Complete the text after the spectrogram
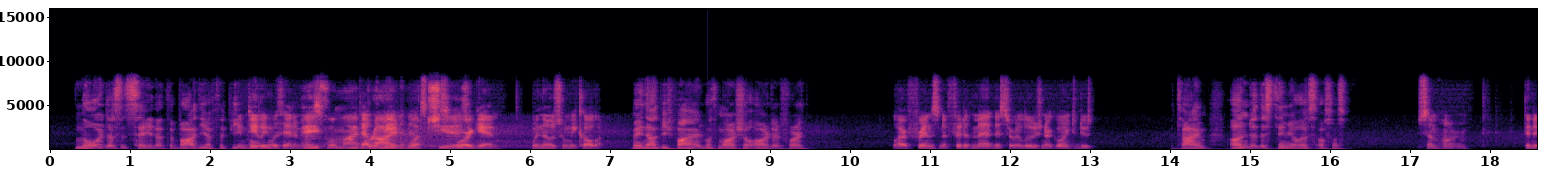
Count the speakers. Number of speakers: three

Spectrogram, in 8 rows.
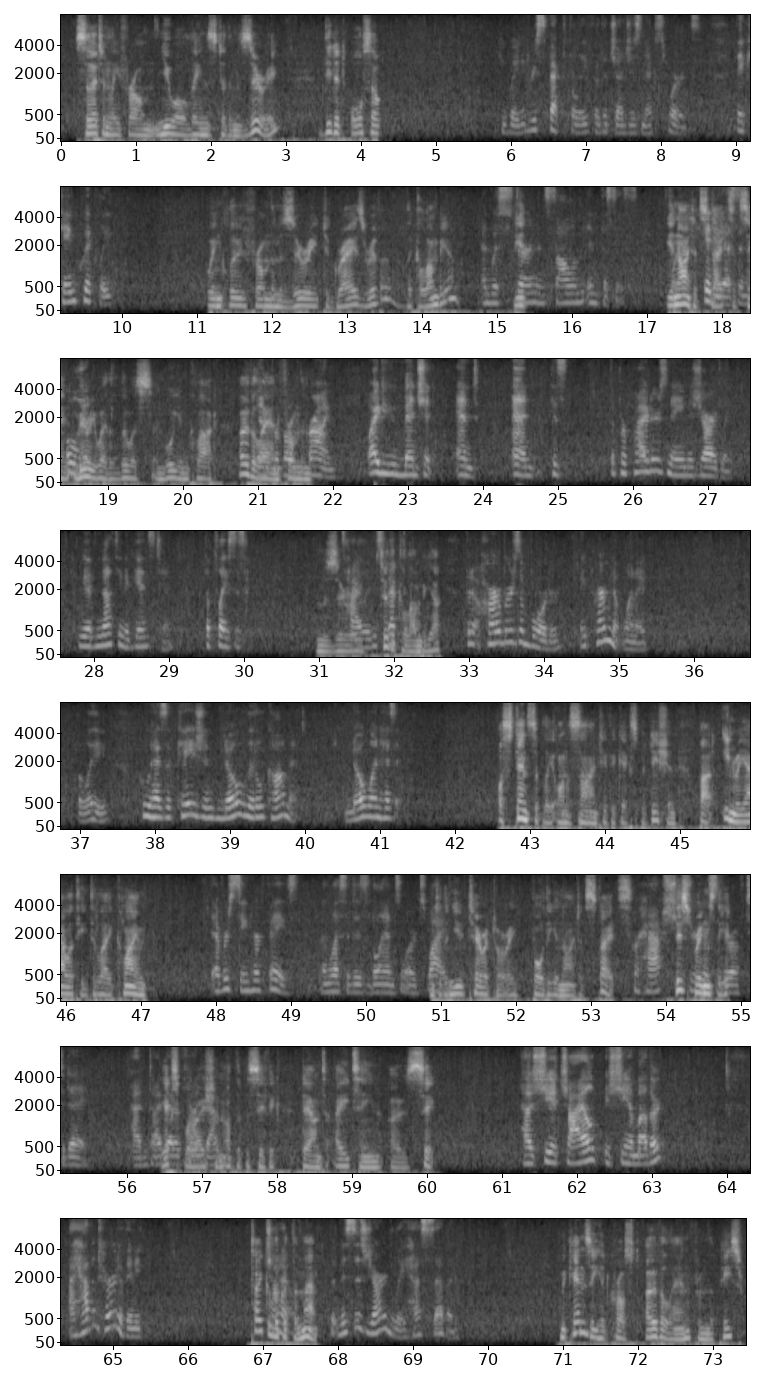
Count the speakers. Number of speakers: two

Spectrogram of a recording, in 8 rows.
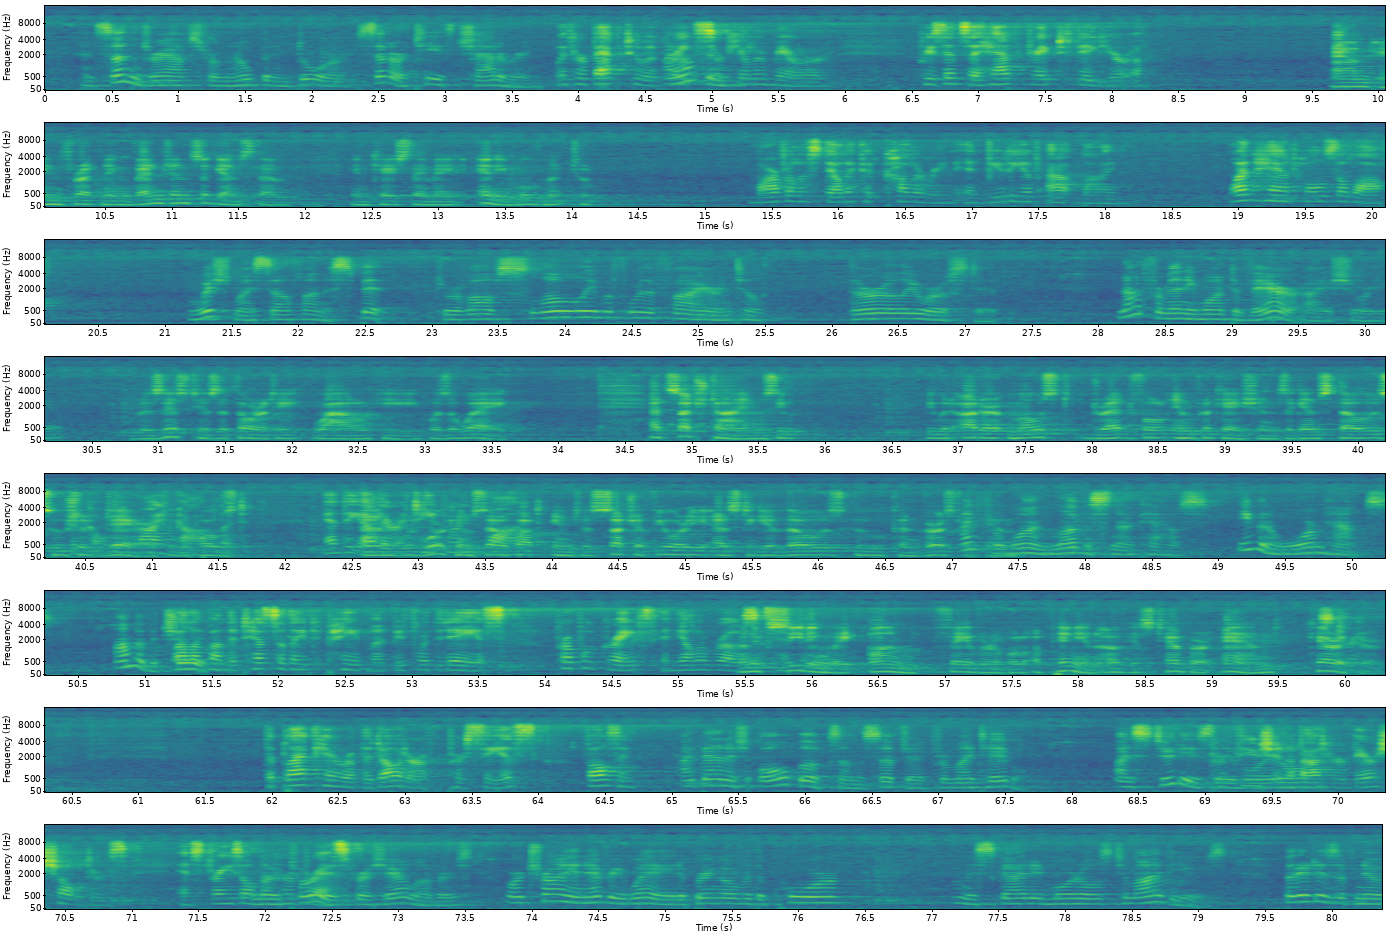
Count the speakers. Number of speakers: three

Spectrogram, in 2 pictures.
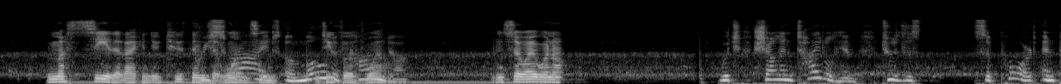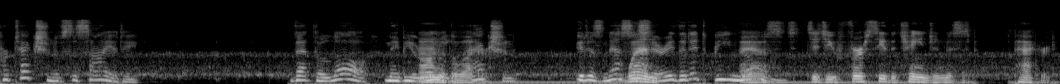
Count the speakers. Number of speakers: two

